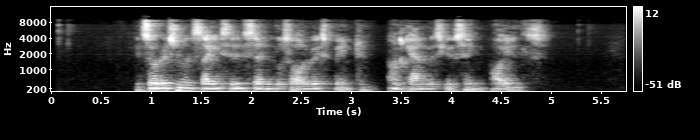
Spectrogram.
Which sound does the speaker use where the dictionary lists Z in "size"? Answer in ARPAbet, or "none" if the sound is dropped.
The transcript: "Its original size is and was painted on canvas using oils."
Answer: S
